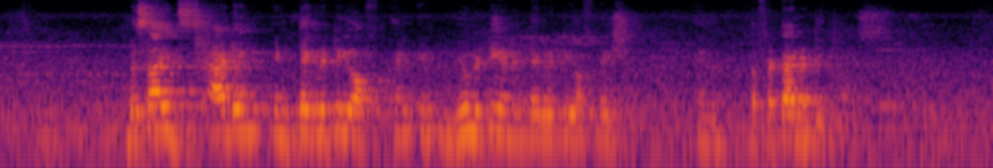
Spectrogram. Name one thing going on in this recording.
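A middle-aged man speaks with animation into a microphone, heard through a loudspeaker.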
